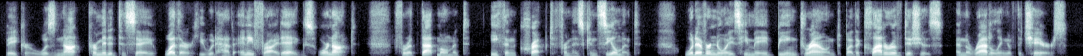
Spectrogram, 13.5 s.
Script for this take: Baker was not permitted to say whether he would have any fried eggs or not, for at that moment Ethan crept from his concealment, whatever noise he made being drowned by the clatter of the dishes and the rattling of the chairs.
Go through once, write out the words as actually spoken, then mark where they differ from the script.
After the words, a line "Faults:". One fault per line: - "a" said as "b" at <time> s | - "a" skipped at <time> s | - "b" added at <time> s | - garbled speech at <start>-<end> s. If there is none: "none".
Baker was not permitted to say whether he would have any fried eggs or not, for at that moment Ethan crept from his concealment, whatever noise he made being drowned by the clatter of dishes and the rattling of the chairs.
Faults:
- "the" skipped at 11.3 s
